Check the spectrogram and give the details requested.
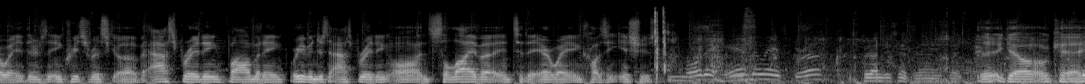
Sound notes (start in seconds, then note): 6.5 graphic clicks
